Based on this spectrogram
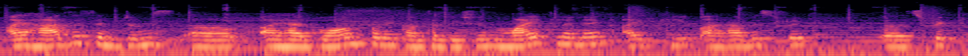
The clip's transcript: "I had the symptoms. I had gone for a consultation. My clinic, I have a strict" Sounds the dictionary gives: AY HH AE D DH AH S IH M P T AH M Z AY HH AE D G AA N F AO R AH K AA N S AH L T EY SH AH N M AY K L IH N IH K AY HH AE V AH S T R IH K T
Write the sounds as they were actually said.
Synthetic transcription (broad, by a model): AY HH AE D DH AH S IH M T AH M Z AY HH AE D G AA N F AO R AH K AA N S AH L T EY SH AH N M AY K L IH N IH K AY HH AE V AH S T R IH K T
